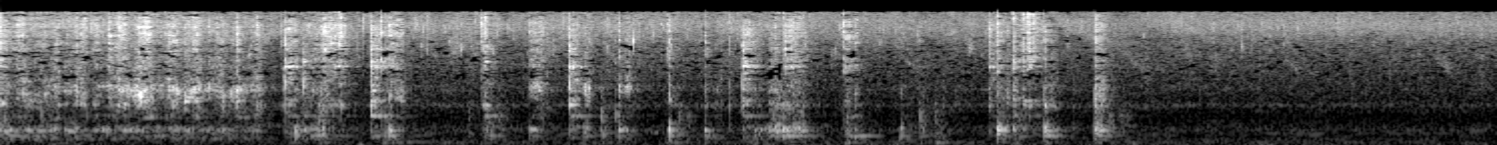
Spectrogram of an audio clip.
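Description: Sliced onions sizzling in hot oil in a pressure cooker while a steel spoon stirs them, scraping and clinking against the pot. The stirring stops about eight seconds in, leaving only the steady sizzle.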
